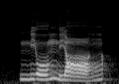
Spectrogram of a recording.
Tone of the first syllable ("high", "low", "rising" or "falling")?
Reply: rising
